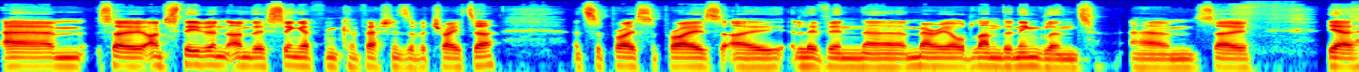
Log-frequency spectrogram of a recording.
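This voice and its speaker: A man with a fairly low, bright and sharp voice speaks at a moderate pace. The recording is very clean and dry, close, with a silent background and no echo. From London, England. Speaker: band singer, podcast guest. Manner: hesitant, filler-heavy.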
